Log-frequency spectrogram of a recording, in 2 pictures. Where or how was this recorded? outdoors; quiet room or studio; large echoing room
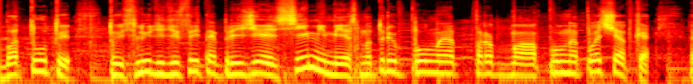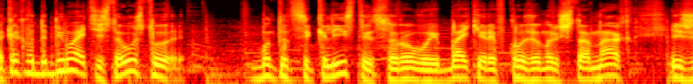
outdoors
